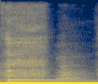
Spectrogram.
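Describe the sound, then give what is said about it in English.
A big, powerful inhale followed by a softer exhale during a guided breathing exercise, two broad airy breaths over a steady low tone. “Big, powerful inhale, soft exhale.”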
